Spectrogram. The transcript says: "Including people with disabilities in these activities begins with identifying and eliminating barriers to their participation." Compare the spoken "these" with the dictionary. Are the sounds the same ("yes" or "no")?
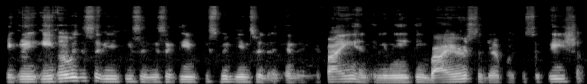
no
